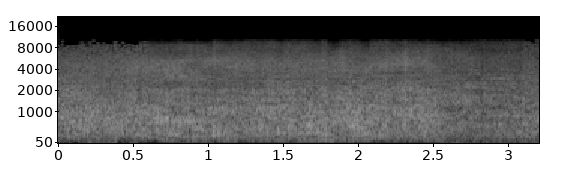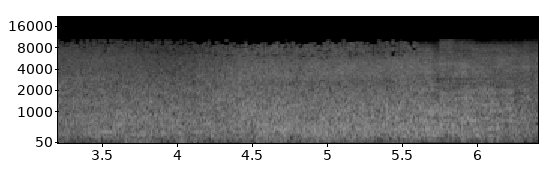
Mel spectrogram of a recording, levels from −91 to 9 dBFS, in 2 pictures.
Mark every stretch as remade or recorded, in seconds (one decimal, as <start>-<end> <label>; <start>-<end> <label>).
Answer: 0.0-0.6 recorded; 0.6-3.1 remade; 3.1-5.6 recorded; 5.6-6.4 remade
